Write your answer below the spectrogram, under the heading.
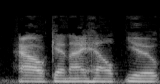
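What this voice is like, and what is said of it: Robot voice. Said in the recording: “my robot voice is, you know, of course, like”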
